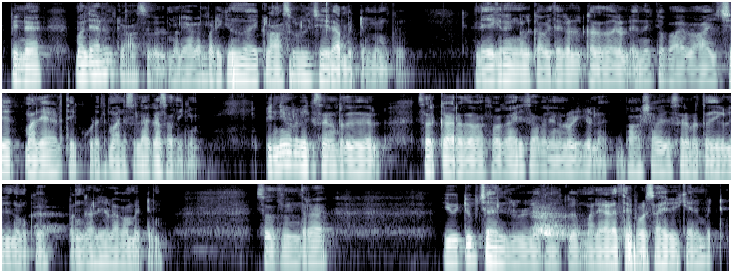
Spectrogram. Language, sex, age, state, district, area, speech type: Malayalam, male, 18-30, Kerala, Thrissur, urban, spontaneous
